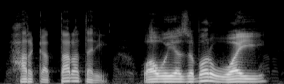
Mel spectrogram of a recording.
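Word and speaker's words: حركات: ছোটবেলায় আমরা পড়ছিলাম না, জেরে জবর পেশকে হরকত বলা হয়, হরকতের উচ্চারণ তাড়াতাড়ি পড়তে হয়। আসলে হরকত না, হারকাত বলতে হয়।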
